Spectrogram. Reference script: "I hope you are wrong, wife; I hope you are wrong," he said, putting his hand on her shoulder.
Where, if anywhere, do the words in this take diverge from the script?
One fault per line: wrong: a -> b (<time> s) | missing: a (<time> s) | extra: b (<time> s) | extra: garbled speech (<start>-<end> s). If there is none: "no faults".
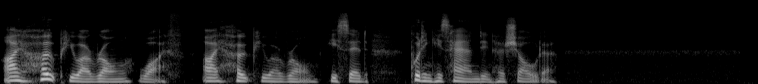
wrong: on -> in (4.8 s)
